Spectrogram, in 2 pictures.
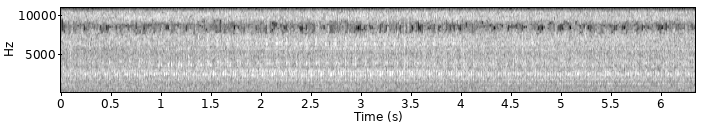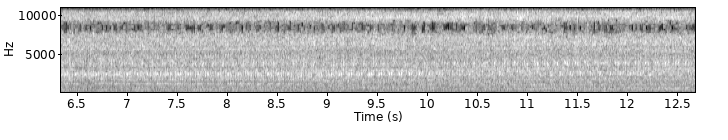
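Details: Vintage Toyota 4x4 truck started for the first time in a year, on a charged battery after the fuel pump was reconnected. Steady, even idle with a low smooth rumble and no knocks or misses; normal.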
